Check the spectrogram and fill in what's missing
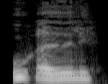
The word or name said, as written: uredelig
